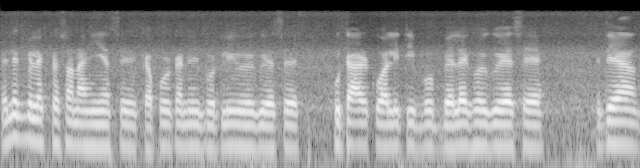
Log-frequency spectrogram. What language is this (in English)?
Assamese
